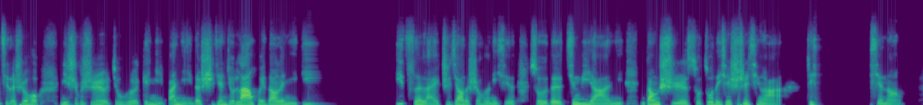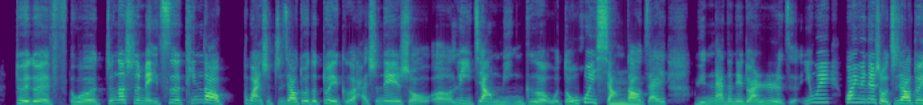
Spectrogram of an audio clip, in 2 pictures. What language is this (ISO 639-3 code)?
zho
